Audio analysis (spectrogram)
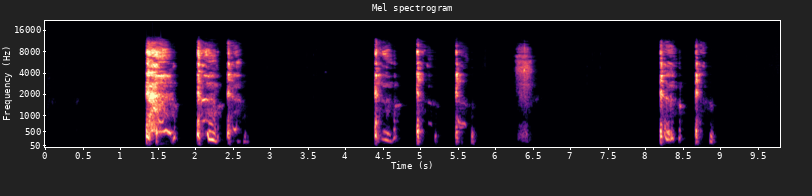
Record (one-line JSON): {"three_cough_length": "9.8 s", "three_cough_amplitude": 26240, "three_cough_signal_mean_std_ratio": 0.28, "survey_phase": "beta (2021-08-13 to 2022-03-07)", "age": "18-44", "gender": "Female", "wearing_mask": "No", "symptom_cough_any": true, "symptom_runny_or_blocked_nose": true, "symptom_sore_throat": true, "symptom_diarrhoea": true, "symptom_fatigue": true, "symptom_other": true, "smoker_status": "Ex-smoker", "respiratory_condition_asthma": false, "respiratory_condition_other": false, "recruitment_source": "Test and Trace", "submission_delay": "1 day", "covid_test_result": "Positive", "covid_test_method": "RT-qPCR", "covid_ct_value": 23.3, "covid_ct_gene": "N gene"}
